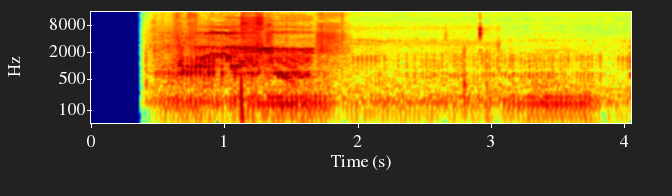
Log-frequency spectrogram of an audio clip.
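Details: Male cat with a temporary deformity that sometimes makes breathing hard, like asthma, producing a raspy, squeaky wheeze for over a second, then a low steady rumbling purr-like sound indoors.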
